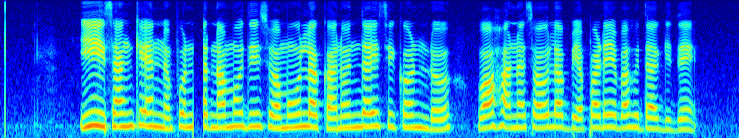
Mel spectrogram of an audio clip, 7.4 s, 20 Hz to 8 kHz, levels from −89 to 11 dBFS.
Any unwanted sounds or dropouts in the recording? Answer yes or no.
yes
